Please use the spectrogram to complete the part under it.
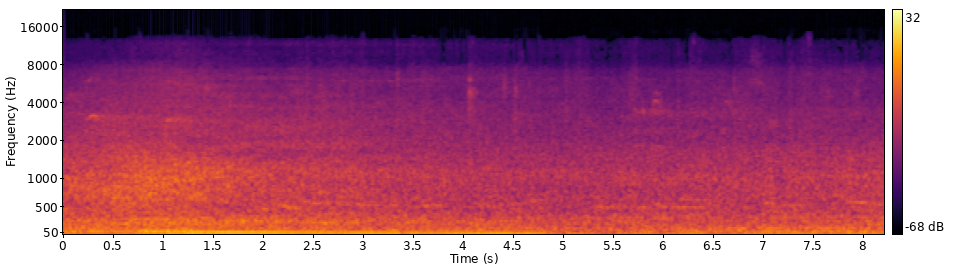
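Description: A car drives off down the street and fades.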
